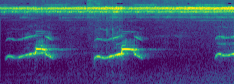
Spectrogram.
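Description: Harpy eagle calls: two drawn-out, rising whistled wails and the start of a third, each with a quavering upper tone, over a steady high insect drone.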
